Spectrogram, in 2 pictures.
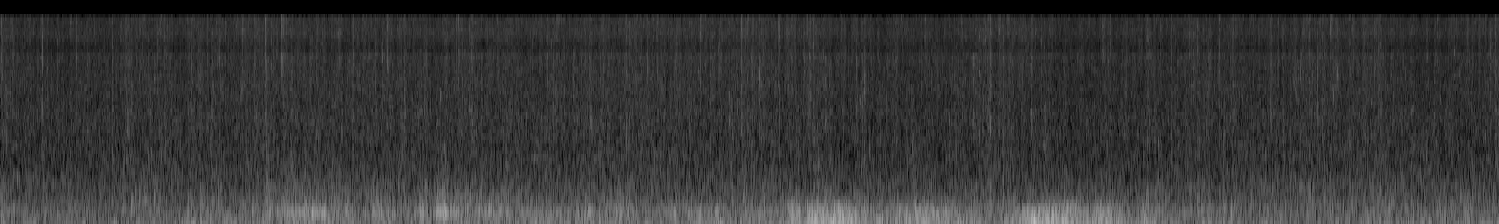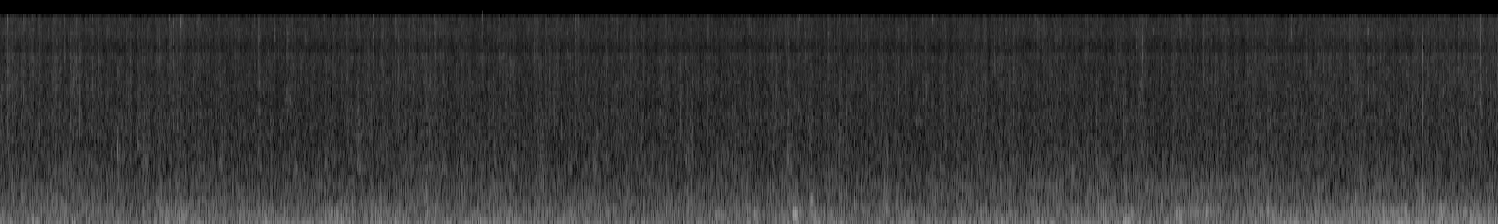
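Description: Thunder rolling through steady rain, with the loudest rumbles about eight and ten seconds in.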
